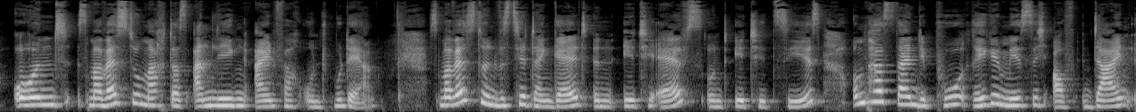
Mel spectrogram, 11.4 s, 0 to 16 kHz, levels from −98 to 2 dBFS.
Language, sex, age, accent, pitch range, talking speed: German, female, 20-39, German, 200-245 Hz, 120 wpm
